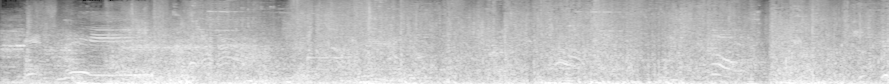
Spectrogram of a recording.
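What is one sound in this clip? Game spell effects whoosh and burst in a busy fight.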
